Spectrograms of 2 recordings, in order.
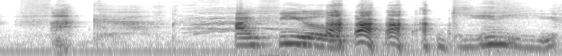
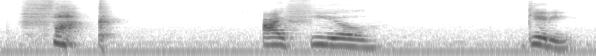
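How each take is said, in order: First: It is read with a hissing, snake-like sound. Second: It is read in a dramatic, poetic way. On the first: "a very snake-like sound" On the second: "I'll do the poetic reading of it for you"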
